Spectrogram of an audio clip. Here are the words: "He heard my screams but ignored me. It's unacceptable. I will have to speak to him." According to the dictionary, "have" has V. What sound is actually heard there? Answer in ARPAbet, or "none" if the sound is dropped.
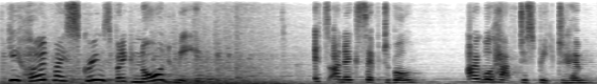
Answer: F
